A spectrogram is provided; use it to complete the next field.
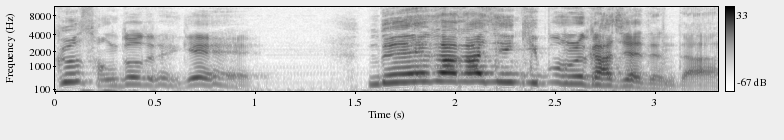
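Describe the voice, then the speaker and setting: In a Gyeongsang accent, a man talks at a fairly quick pace in a raised, projected voice with a bright, sharp tone. His pitch swings very widely and his tone is animated. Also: very clean recording, silent background. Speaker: pastor. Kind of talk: sermon.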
